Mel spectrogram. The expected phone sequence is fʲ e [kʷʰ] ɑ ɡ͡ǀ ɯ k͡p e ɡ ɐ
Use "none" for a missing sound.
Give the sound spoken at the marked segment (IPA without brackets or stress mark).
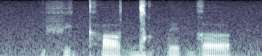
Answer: kʰ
